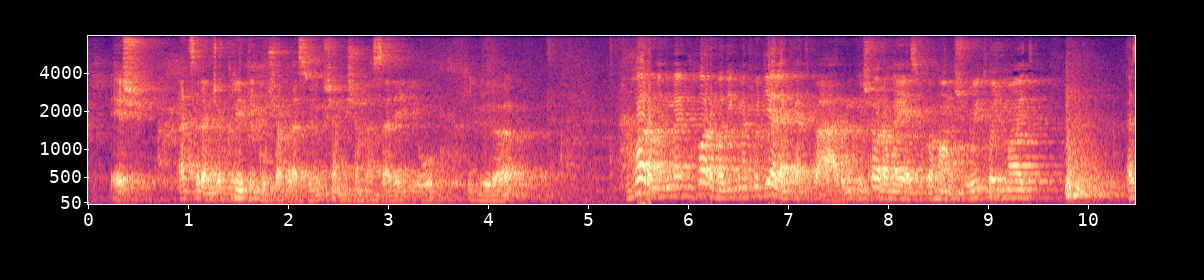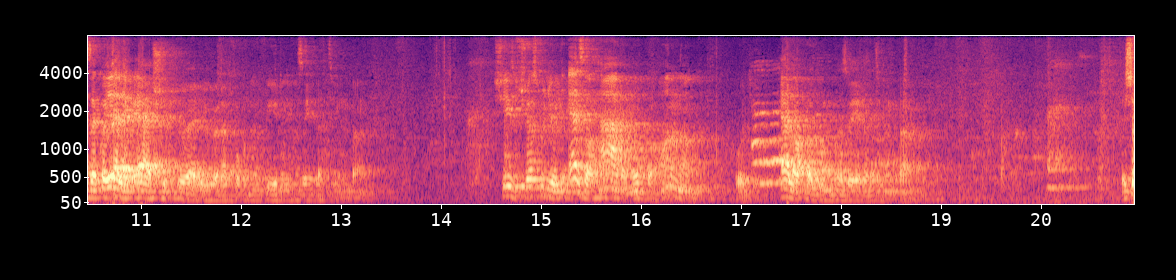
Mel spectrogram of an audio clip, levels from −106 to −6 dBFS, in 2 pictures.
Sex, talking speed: male, 145 wpm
